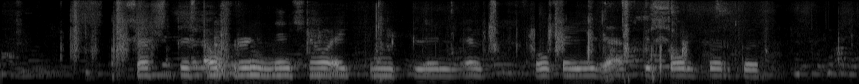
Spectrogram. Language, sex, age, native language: Icelandic, male, 11, Icelandic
